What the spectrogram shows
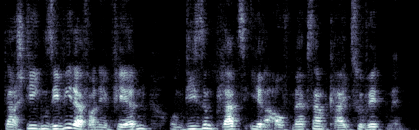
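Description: A man narrating an adventure audiobook in a steady storytelling manner. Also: a little high, a little fast, slightly rough. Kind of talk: scripted narration. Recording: distant mic.

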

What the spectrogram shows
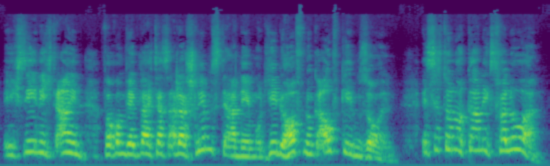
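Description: Male narrator doing a calm reasoning outlaw, husky, a touch high, distant mic. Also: fast. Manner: reasoning, insistent. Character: level-headed male outlaw, calming the others.

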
